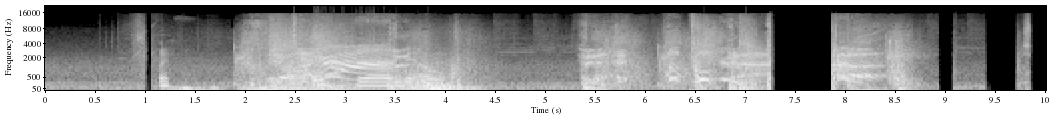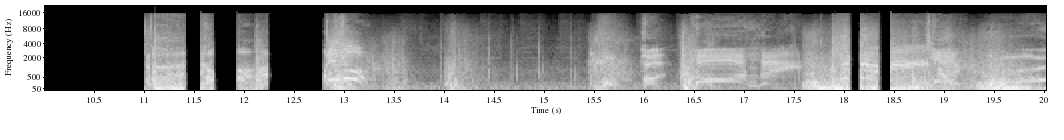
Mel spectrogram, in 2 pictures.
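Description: Punches and blasts from a fighting game thud and crash.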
